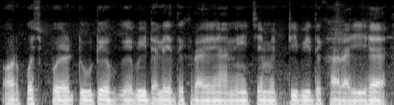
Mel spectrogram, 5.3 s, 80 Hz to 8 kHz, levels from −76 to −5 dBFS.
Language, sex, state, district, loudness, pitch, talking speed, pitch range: Hindi, male, Uttar Pradesh, Lalitpur, -15 LUFS, 90 Hz, 180 wpm, 90-95 Hz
